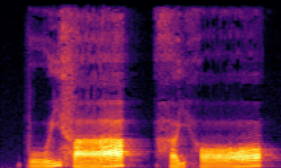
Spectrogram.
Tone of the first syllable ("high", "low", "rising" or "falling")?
rising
